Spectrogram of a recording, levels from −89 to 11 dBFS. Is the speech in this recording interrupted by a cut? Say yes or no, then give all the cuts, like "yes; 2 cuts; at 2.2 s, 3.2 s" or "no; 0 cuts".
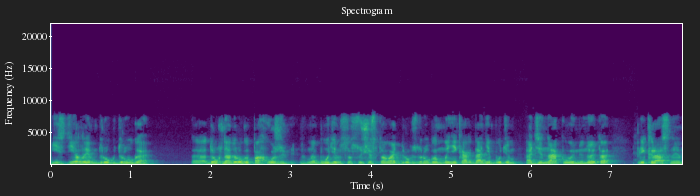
yes; 1 cut; at 3.1 s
